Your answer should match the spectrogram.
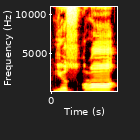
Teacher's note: سین کو آپ نے باریک سیٹی کے ساتھ ادا کرنا ہے، اور را دو زبر رن کی جو تنوین ہے وقف کی حالت میں 2 زبر کی تنوین کو الف سے بدل دیا جاتا ہے۔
